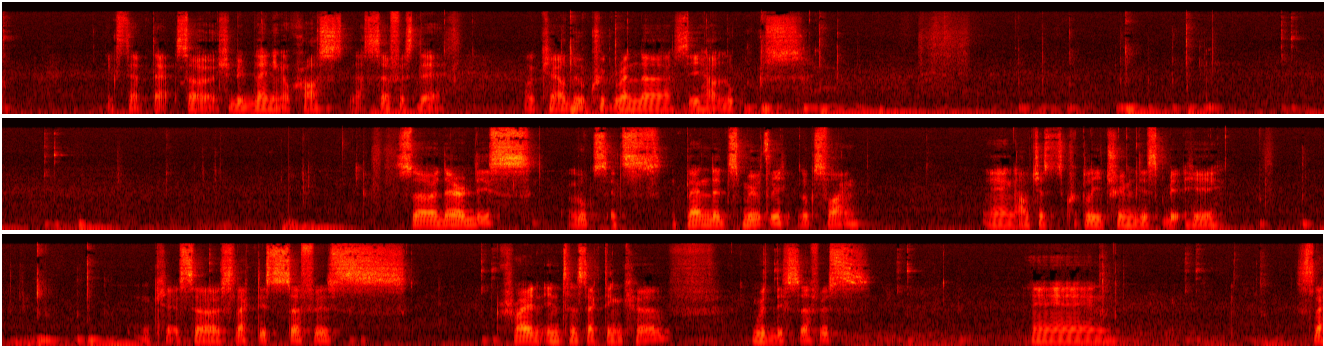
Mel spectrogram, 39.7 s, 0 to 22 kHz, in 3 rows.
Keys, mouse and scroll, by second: 0.9-3.1 scroll up 1, 3.1 click, 3.6-4.2 scroll up 2, 4.2 middle click, 5.7 shift+middle click, 6.4 scroll down 1, 6.7 scroll up 1, 7.0 middle click, 7.7 shift+middle click, 8.3-9.3 scroll down 1, 9.3 click, 10.1 middle click, 11.4 shift+middle click, 12.7 click, 16.0 F8, 25.7 middle click, 26.8 shift+middle click, 27.4 scroll down 1, 28.5-30.9 drag, 37.3-38.2 scroll down 1, 38.2 click, 39.0 scroll up 1.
